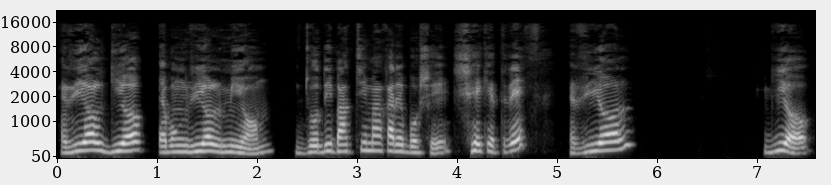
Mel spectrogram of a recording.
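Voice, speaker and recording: A patient teacher walks through a video lesson. They ask quick questions of the audience, answer them, and repeat each point carefully. The pitch sits in a middle range. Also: darkish tone. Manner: slow, careful drilling of pronunciation rules. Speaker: language teacher. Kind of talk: classroom-style video lesson.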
